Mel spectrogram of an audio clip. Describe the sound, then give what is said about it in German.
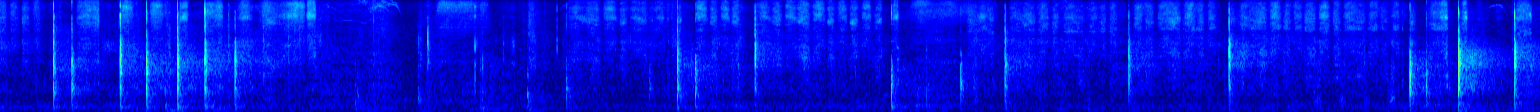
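Chalk writing on a blackboard during a probability lecture: quiet, irregular scratching strokes and many small taps as the chalk meets the board, continuing throughout. “So, das habe ich nur geschrieben, damit die Tafel voll wird.”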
